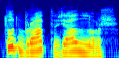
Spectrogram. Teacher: Все слова односложные, ни одного безударного слога нет. Но мы как-то ощущаем, что все слова ударные.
